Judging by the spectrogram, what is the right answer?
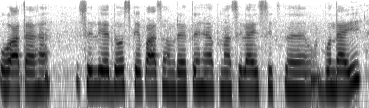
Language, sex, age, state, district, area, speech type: Urdu, female, 45-60, Bihar, Darbhanga, rural, spontaneous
